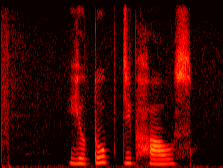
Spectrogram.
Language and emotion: Russian, neutral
